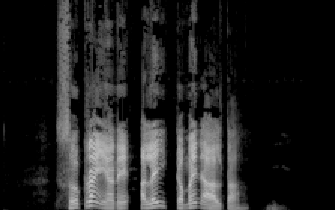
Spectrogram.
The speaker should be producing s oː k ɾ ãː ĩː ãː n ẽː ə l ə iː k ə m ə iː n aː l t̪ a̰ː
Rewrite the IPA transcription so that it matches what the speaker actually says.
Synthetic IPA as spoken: s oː k ɾ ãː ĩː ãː n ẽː ə l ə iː k ə m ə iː n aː l t̪ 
